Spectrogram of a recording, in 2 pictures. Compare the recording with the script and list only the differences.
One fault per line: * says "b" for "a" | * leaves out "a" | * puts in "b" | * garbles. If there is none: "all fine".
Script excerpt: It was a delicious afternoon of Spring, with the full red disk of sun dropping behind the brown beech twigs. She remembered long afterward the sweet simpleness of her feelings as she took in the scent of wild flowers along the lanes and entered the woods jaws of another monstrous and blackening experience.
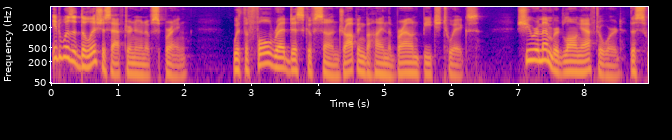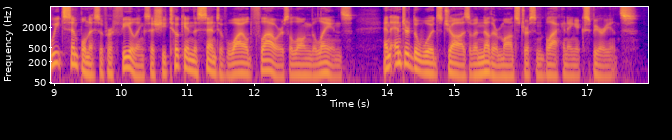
all fine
